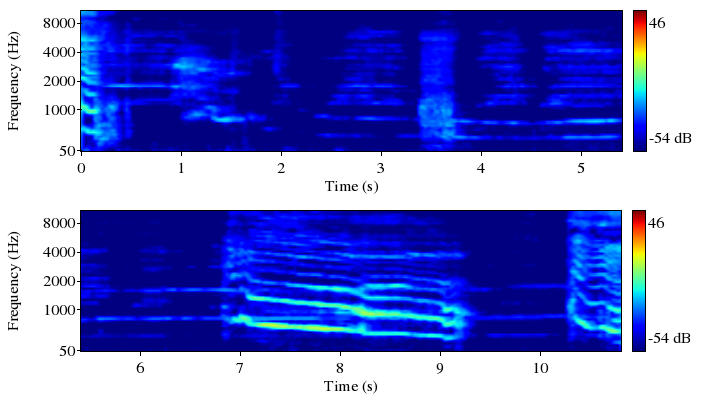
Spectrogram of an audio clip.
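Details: Boxer puppy howling along to a recording of another puppy howling played in the background; a soft faint tone, then a loud falling, harmonic-rich howl for about two seconds, followed by another loud burst at the end.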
